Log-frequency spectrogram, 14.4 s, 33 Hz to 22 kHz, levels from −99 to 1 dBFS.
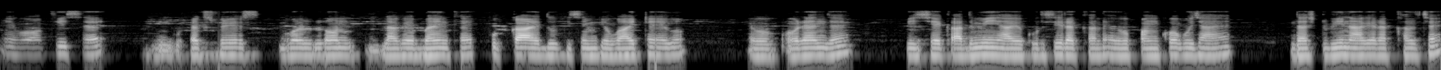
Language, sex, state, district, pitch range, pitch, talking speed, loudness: Maithili, male, Bihar, Samastipur, 130-140 Hz, 130 Hz, 150 wpm, -27 LUFS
